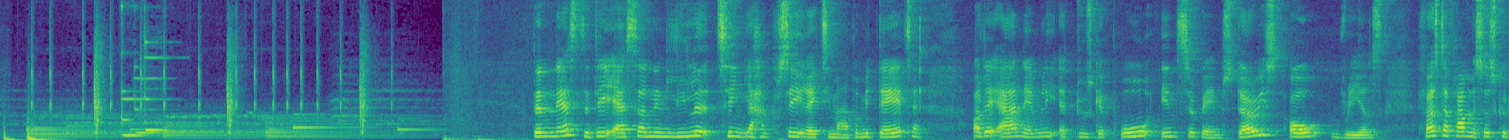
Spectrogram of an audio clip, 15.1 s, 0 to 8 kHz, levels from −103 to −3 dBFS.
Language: Danish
